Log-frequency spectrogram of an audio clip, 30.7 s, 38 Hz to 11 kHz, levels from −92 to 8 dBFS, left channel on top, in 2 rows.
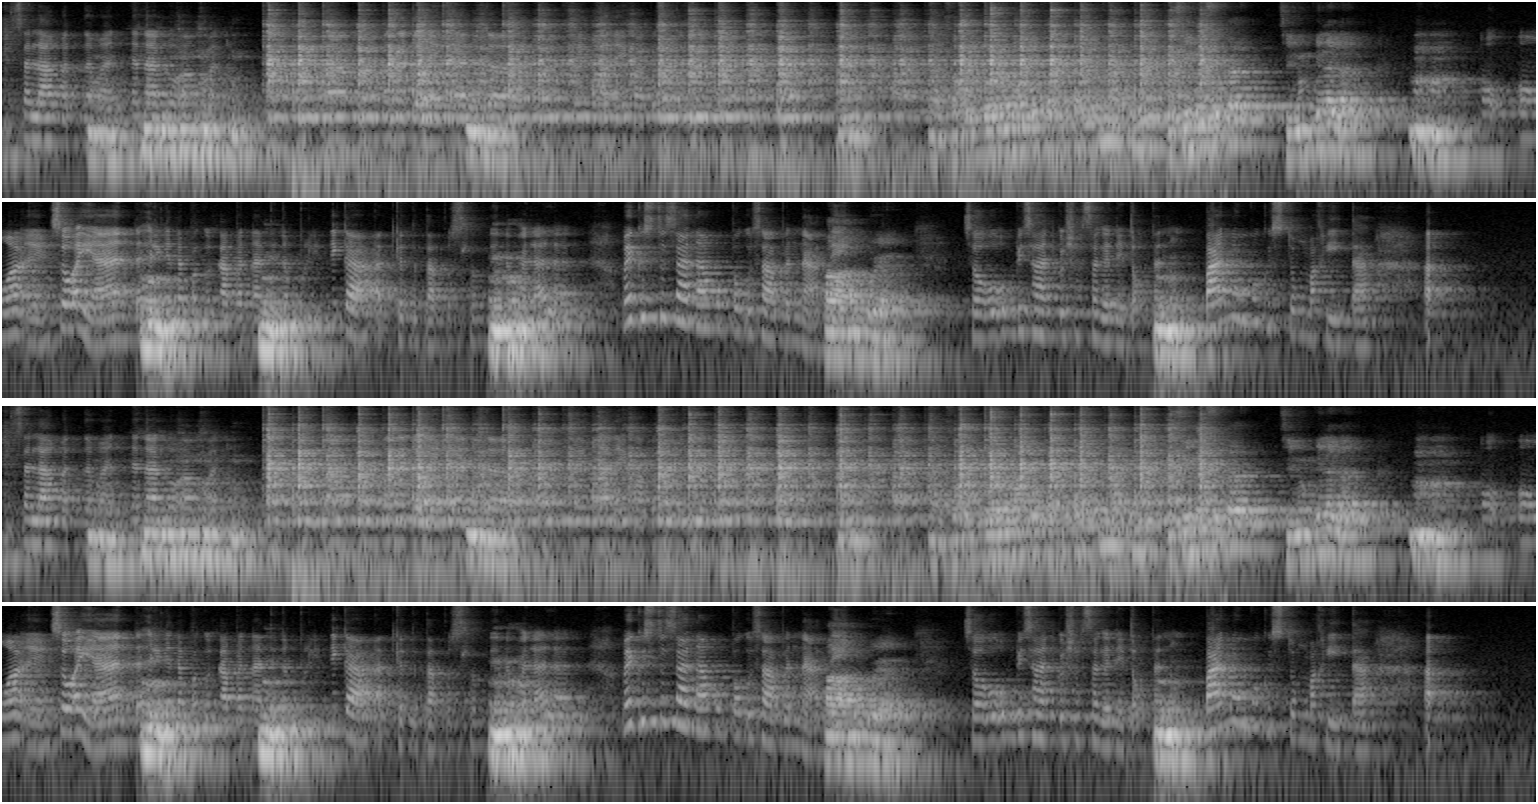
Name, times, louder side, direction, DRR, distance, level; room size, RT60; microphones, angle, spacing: voice 1, 0.1-2.4 3.2-5.3 5.7-7.5 8.1-8.7 14.8-17.9 18.3-23.8 24.5-26.9 27.4-29.6, left 1 dB, 5° left, 3 dB, 0.4 m, -33 dB
voice 2, 0.8-2.4 4.6-5.1 8.3-8.6 9.3-12.4 12.8-13.5 14.1-14.5 16.7-17.0 17.9-18.2 20.2-20.6 23.6-24.3 26.8-27.2, left 1 dB, 45° left, -6 dB, 1.0 m, -23 dB
Clock, 2.6-12.2, equal, 20° right, 1.4 m, -25 dB
6.4 x 4.1 x 4.5 m, 1.5 s
head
